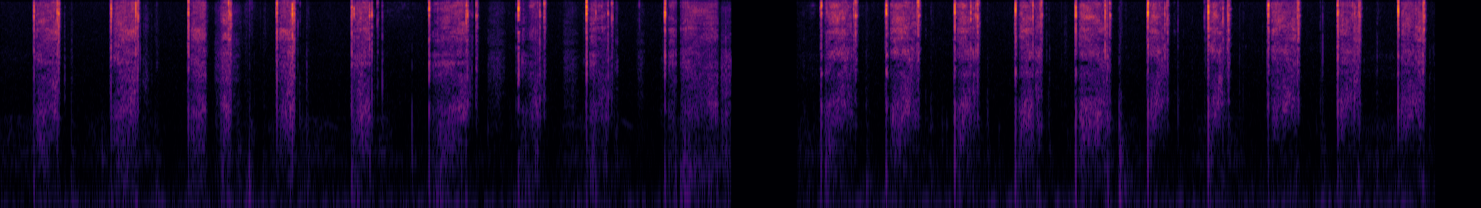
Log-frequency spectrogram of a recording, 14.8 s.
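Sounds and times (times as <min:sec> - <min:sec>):
peeler scraping carrots: 0:00.3 - 0:07.3, 0:08.0 - 0:14.3.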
